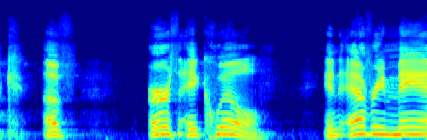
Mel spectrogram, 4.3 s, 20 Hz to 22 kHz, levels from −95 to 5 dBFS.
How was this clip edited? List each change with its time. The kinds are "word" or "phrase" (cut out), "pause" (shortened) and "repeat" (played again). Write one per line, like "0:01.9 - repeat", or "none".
none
